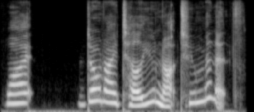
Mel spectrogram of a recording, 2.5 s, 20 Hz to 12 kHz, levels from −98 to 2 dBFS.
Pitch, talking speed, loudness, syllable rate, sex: 290 Hz, 190 wpm, -16 LUFS, 5.3 syllables/s, female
